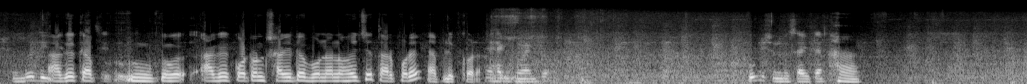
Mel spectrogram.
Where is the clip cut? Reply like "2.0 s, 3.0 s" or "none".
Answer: none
